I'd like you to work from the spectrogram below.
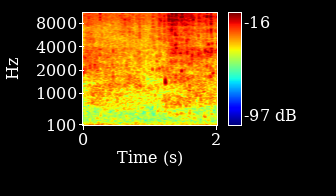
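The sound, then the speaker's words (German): Soft, steady rush of flowing water, like a stream running continuously, with a low rumble underneath and no voices. “Dann machen sie so, so ein Wassergeräusche an, weißt du?”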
